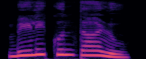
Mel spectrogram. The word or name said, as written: ಬಿಳಿಕುಂತಾಳು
